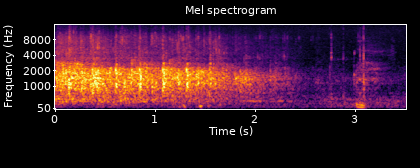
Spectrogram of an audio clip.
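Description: A crowd claps steadily in a dense burst of applause that gradually thins and fades out, leaving only a few scattered claps near the end.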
